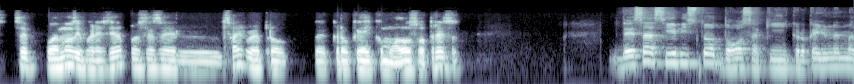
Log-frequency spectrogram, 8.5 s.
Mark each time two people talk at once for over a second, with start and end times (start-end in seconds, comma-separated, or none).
none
